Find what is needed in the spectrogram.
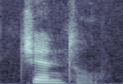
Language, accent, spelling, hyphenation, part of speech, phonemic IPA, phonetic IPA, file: English, US, gentle, gen‧tle, adjective / verb / noun, /ˈd͡ʒɛn.tl̩/, [ˈd͡ʒɛ̃.ɾ̃l̩], En-us-gentle.ogg
- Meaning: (adjective) 1. Tender and amiable; of a considerate or kindly disposition 2. Soft and mild rather than hard or severe 3. Docile and easily managed 4. Gradual rather than steep or sudden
